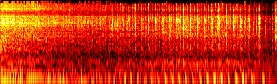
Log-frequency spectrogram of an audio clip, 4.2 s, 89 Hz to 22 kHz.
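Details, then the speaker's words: Bajaj Pulsar 150 starting and idling with an uneven clattering knock from the clutch side, caused by a failed balancer (scissor) gear; clutch plates worn and engine bolts fell out; new balancer to be fitted. "जैसे कि आपने इसकी आवाज़ सुनी, clutch में खटखट की एक आवाज़ आ रही है। तो इसका जो सीजर गियर है वो ख़राब हो चुका है।"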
